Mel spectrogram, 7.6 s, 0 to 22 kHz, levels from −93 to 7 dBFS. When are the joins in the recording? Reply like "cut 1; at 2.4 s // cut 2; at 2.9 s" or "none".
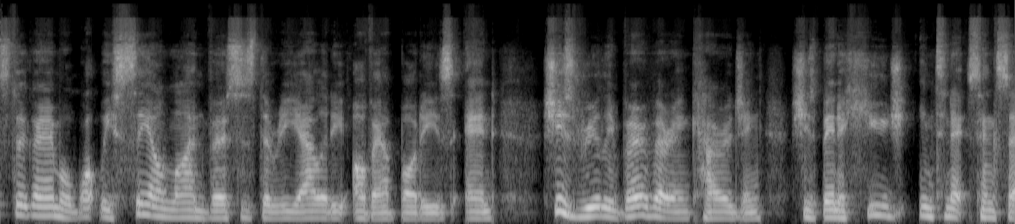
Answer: cut 1; at 4.6 s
